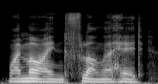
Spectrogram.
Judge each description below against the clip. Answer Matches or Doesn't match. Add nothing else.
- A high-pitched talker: Doesn't match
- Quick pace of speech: Doesn't match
